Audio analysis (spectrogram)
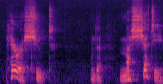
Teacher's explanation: there's lots of words with CH where the CH makes the SH sound of sh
